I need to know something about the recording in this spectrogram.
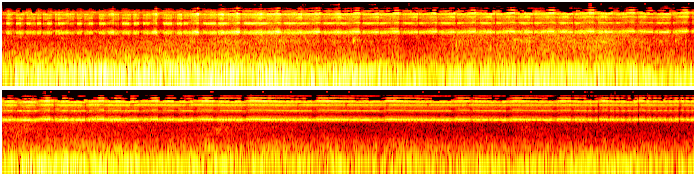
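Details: Summer cicada, male buzzing: a loud, steady, shrill drone held as stacked high bands, with a faint rapid pulsing, continuous throughout with no breaks and light low rumble underneath.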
